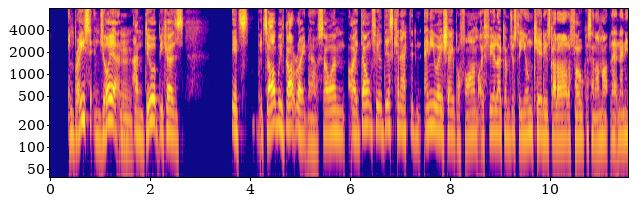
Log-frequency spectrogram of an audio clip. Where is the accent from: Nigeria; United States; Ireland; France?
Ireland; Dublin, Leinster; I'm born and bred in Dublin, Ireland. I've grown up here my entire life.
